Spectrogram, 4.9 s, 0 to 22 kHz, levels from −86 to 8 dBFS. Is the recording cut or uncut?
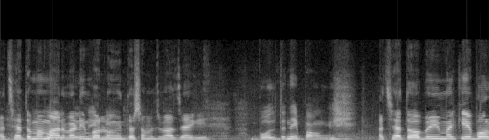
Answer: uncut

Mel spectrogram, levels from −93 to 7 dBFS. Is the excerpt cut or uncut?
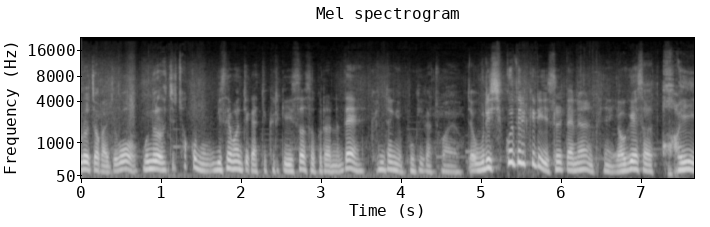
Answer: cut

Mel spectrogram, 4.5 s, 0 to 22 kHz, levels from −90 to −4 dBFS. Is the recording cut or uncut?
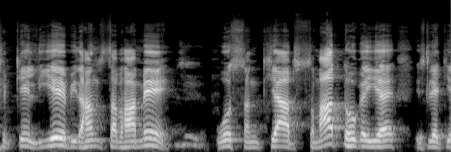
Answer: uncut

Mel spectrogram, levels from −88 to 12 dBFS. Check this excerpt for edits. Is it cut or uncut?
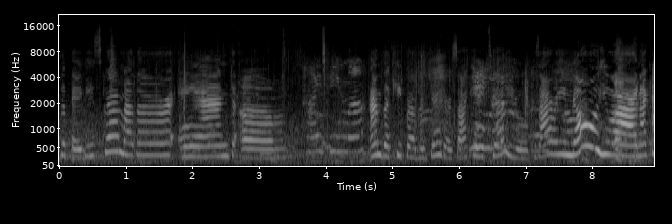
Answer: uncut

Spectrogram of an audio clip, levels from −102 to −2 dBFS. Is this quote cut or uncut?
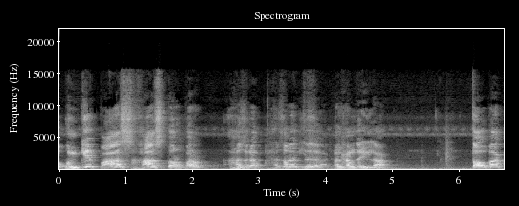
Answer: cut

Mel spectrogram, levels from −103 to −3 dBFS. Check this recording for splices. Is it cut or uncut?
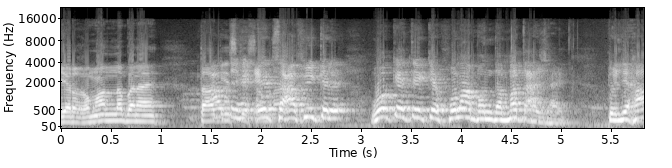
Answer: cut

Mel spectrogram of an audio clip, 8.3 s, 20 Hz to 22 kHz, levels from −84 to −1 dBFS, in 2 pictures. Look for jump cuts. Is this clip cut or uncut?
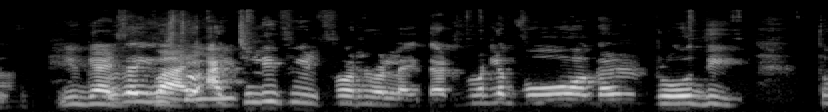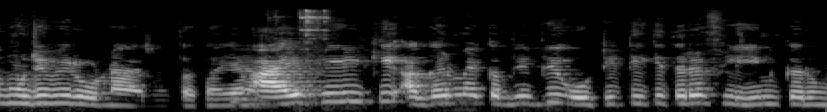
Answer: cut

